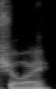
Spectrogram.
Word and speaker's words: Shohei: And then Jordan, and then Shohei, who has been hitting a homer every single game. It's pronounced Shoei.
